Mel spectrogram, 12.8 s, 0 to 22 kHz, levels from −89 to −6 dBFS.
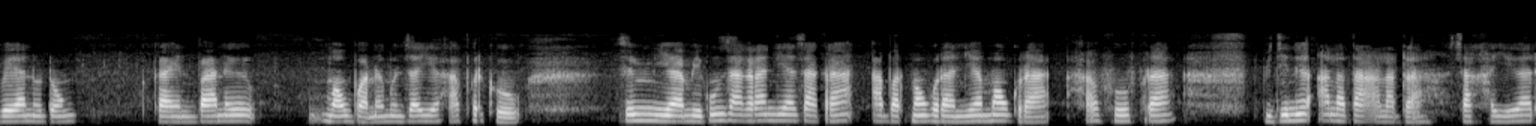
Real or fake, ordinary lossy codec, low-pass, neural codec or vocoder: fake; AAC, 32 kbps; 7.2 kHz; codec, 16 kHz, 16 kbps, FreqCodec, larger model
